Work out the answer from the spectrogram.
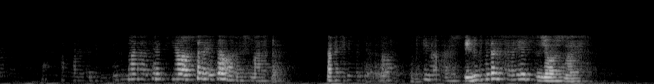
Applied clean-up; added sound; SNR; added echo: neural mask model DeepFilterNet 3.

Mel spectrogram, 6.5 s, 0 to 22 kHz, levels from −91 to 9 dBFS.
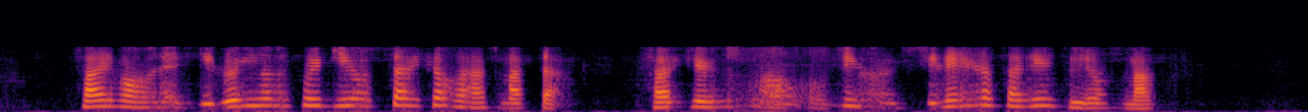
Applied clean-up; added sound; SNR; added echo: neural separator model SepFormer WHAMR!.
